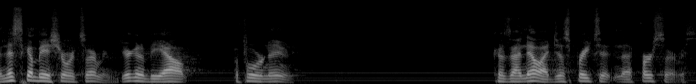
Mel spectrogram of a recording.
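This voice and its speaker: Over music in the background, a man does a raspy put-on character voice at a medium pitch, talking very fast with ordinary pitch variation and long, frequent pauses. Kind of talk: preacher speaking to congregation. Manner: talking slowly, deliberately.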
